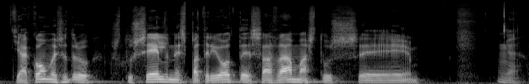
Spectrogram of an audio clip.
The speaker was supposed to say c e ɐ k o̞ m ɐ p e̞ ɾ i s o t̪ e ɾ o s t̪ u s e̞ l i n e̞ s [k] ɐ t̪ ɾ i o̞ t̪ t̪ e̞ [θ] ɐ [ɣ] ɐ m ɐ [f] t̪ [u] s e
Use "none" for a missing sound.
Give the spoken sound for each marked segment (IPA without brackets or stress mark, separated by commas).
p, s, ð, s, u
